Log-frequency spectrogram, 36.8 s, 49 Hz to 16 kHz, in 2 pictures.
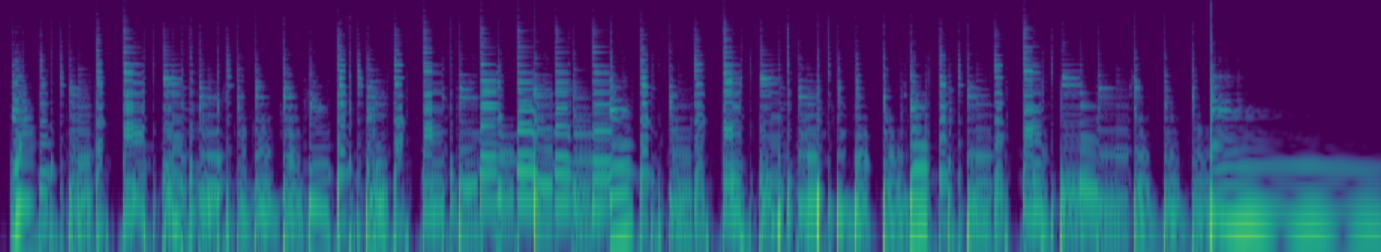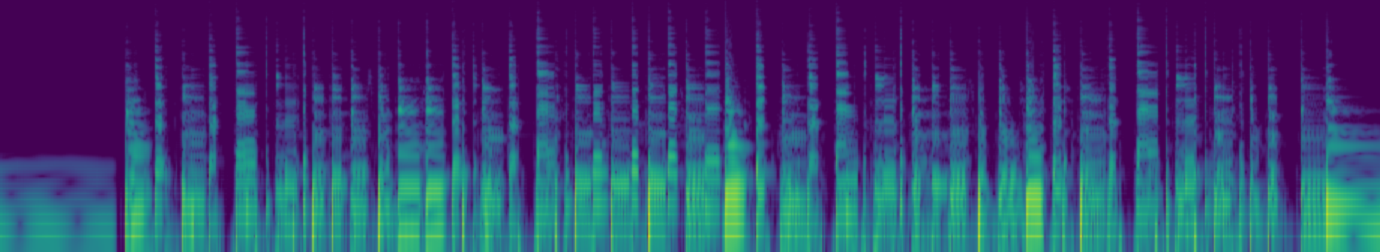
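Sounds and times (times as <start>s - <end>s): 
slap bass guitar: 0.0s - 36.8s.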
